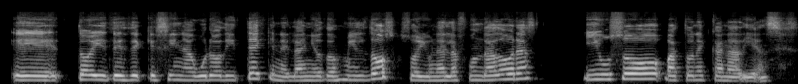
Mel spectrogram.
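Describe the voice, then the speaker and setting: A woman speaks fairly slowly in a medium-pitched voice. Her intonation is fairly even against a quiet background. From Uruguay, Dolores (Soriano). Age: 60s. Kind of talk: interview.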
